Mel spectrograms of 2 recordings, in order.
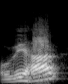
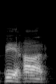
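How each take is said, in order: First: The first sound is made with open lips. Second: The first sound is made with closed lips. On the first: This is the original form meaning a monks' dwelling. "विहार होठ को खोल के बोला जाता है" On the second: This is the later, changed form of the word. "होठ बंद करके बोला जाता बिहार"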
